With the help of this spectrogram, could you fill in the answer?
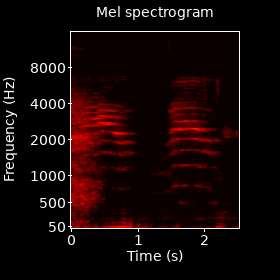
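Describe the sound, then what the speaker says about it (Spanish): A pet cat gives two drawn-out, fairly close meows with a short pause between them. The calls are soft, and a faint low rumble sits underneath. "Esa es mi gata, Venus."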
